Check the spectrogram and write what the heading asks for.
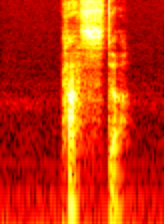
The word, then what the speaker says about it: pasta: We don't pronounce it like pasta, or however the Italians pronounce it. We will actually schwa the last sound here, because the stress is on pass, so the second syllable, t, t. pasta.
